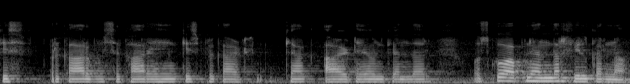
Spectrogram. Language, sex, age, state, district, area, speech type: Hindi, male, 18-30, Rajasthan, Bharatpur, rural, spontaneous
